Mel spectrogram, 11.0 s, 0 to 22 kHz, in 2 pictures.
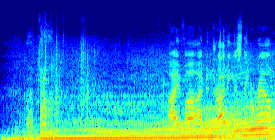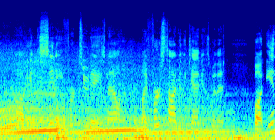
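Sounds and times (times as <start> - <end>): car engine accelerating: 0.4 - 11.0.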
